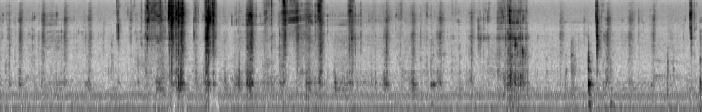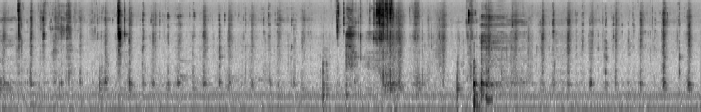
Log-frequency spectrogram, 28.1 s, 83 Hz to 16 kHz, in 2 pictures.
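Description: Close-miked chewing and crunching of panipuri, crisp fried puri shells filled with spicy water, with a few louder crunches about 3 seconds in, near 10 seconds and around 22 seconds. A steady low hum runs underneath.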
